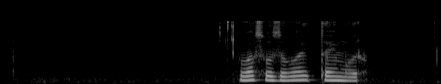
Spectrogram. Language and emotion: Russian, neutral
